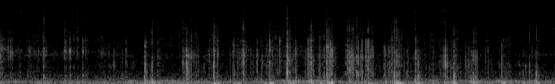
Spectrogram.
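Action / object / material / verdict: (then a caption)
scrape / ribbed silicone trivet mat / silicone / none. A red ribbed silicone trivet mat is held up and bent in the hands while fingernails scratch and squeeze its ridged surface. The result is a rapid run of dry, crinkly scratches and soft rubbery rasps over a steady low rumble, with no speech.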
